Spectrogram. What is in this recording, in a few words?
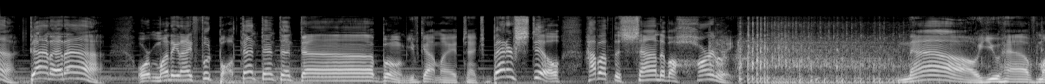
Airport Voice Over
